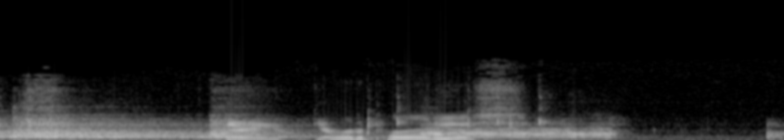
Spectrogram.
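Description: A heavy metal door slides shut with a clang.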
